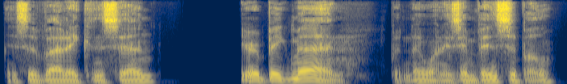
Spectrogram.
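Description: A man's voice: sits low, animated, husky, no echo. A man voicing a dry, suave English lover. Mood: cool, teasing. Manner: dry, measured, teasing. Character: suave male lover, polished English accent hiding Russian.

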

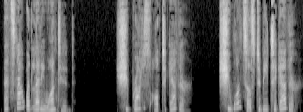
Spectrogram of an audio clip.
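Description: A woman voicing the excitable, outspoken youngest sister of the family. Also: high-pitched, unhurried, breathy edge, no echo, studio quality, voice pushed up, full character voice. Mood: excited.

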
